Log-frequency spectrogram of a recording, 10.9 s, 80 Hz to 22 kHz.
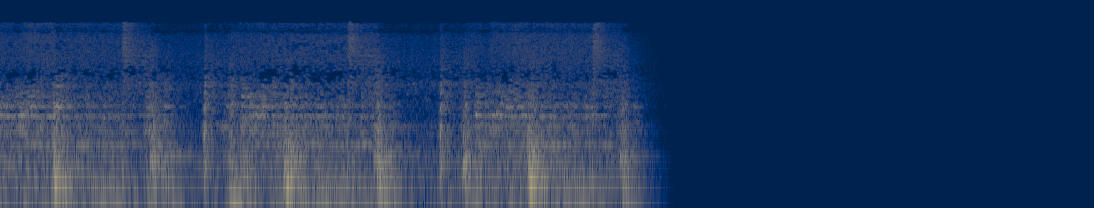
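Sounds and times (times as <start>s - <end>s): punch press motor and flywheel hum: 0.0s - 6.6s.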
